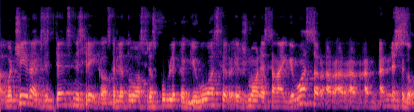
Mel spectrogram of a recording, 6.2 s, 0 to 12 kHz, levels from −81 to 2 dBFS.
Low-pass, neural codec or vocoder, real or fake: 9.9 kHz; none; real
